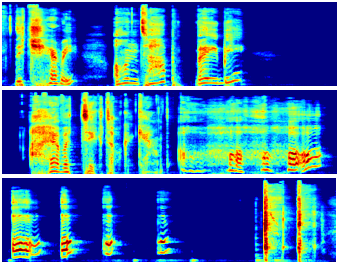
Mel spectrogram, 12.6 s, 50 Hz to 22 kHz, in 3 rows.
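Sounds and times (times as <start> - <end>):
speech: 0.2 - 3.1, 4.5 - 10.4
person moaning and groaning: 6.4 - 10.6
person coughing sharply: 11.7 - 12.4.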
